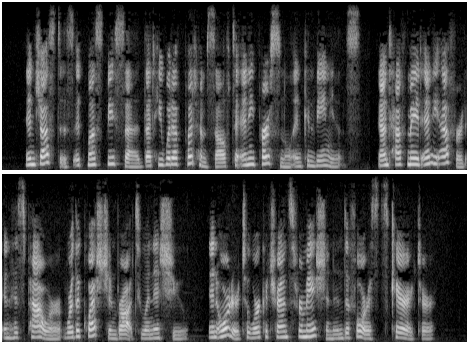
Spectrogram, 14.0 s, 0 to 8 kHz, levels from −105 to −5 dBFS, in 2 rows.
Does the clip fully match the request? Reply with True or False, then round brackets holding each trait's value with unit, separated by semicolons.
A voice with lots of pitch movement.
True (6.9 semitones)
